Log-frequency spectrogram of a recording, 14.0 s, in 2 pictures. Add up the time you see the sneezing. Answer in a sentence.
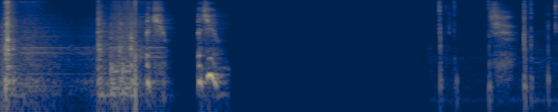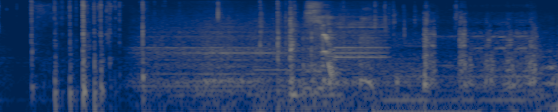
The sneezing can be heard for 3 seconds in total.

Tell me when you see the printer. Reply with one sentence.
The printer can be heard from 0.0 to 2.0 s and from 8.6 to 13.9 s.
